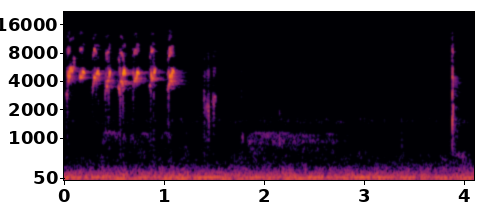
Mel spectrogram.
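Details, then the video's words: Caged pet parrotlet giving a quick series of about eight bright, high chirps in a rapid burst, then near silence with one faint sharp tick near the end. "parrotlet making cute sounds"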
